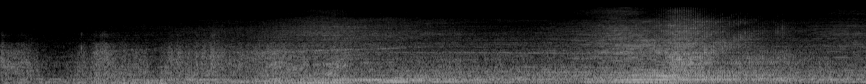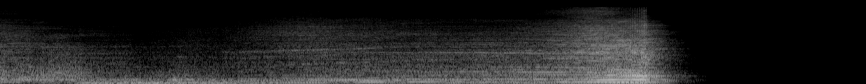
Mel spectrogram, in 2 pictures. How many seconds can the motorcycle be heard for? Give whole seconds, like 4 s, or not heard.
15 s.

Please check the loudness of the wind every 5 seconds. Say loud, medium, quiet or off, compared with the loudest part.
loud, loud, medium, off.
